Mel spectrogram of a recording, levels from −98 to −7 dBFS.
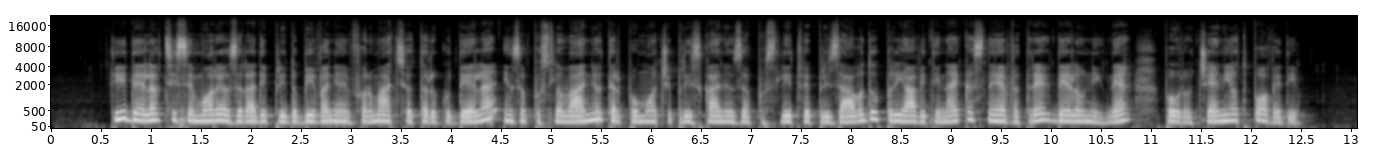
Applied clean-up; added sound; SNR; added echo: none; none; none; none.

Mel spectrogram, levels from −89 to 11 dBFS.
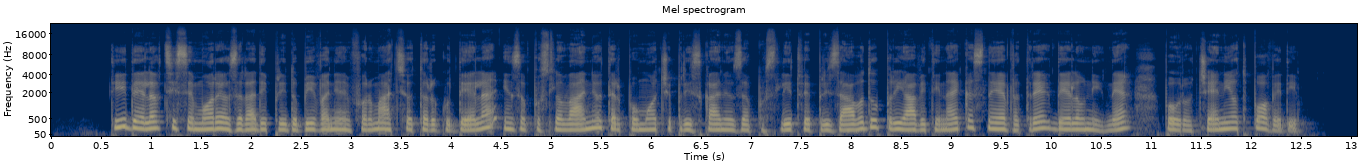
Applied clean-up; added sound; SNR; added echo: neural mask model Resemble Enhance denoiser.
